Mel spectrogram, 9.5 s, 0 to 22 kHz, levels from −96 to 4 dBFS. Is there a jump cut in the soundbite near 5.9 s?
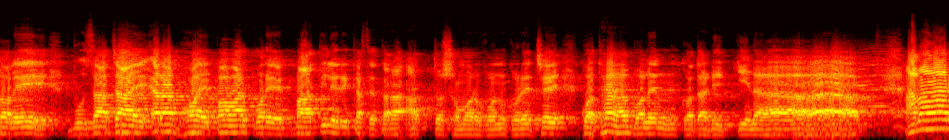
no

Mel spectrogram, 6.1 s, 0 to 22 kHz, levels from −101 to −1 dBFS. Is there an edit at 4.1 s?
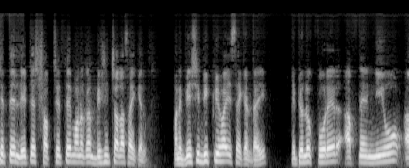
no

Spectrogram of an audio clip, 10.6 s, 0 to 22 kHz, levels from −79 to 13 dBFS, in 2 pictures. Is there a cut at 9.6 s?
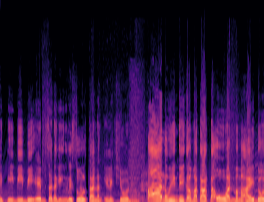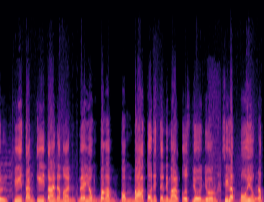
yes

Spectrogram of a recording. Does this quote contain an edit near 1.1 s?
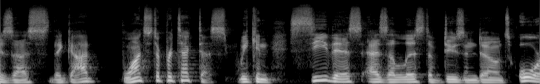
yes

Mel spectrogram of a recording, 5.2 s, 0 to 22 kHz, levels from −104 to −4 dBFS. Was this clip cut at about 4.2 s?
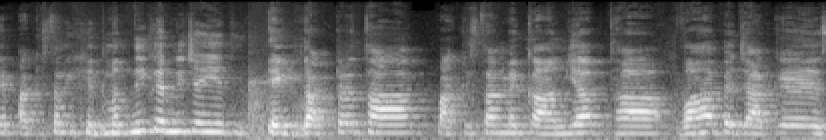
yes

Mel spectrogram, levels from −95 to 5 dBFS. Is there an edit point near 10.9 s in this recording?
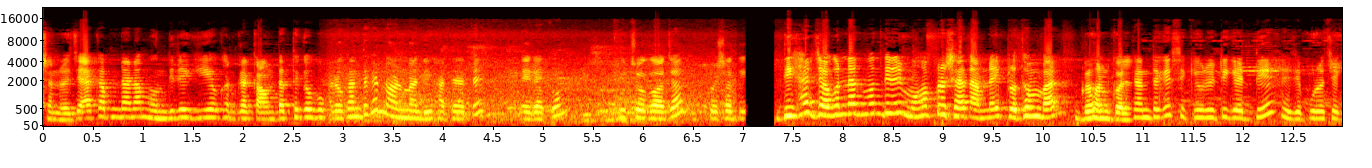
yes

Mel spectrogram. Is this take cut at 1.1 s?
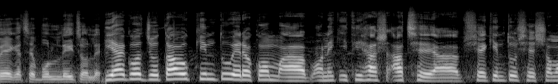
yes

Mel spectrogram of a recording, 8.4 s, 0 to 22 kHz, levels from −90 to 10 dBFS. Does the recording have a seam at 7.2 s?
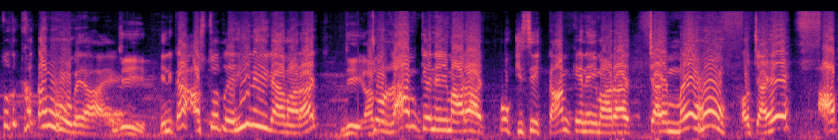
no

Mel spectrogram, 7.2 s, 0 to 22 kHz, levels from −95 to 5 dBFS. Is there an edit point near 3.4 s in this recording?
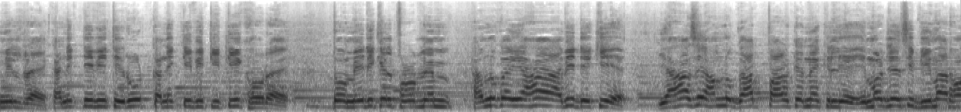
no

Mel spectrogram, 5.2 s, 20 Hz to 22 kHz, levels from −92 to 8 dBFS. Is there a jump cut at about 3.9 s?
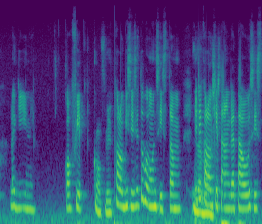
no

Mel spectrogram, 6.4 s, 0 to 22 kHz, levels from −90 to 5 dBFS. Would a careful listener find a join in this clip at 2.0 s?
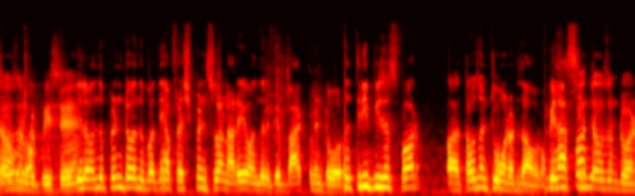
no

